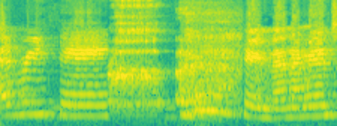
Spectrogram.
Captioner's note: burp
